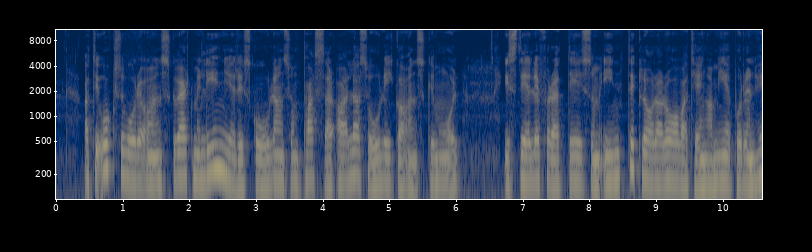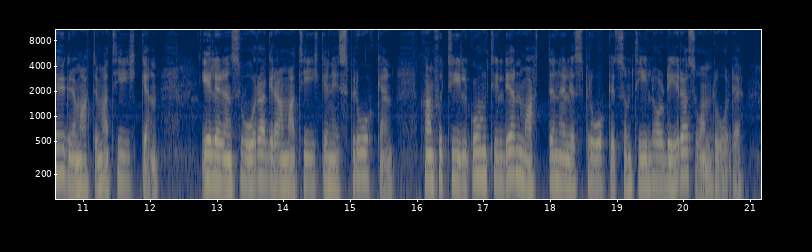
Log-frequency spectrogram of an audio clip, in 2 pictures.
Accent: Slite, Gotland, Sweden; Jag kommer ju från Slite som var Köping. Och där bodde ungefär 2000 personer. Och de flesta arbetade vid cementfabriken.

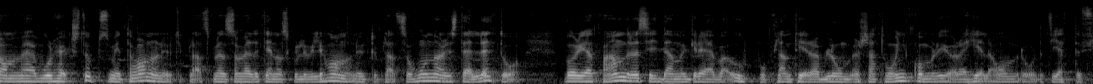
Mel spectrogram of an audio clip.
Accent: Stockholm, Stockholm County, Sweden; born there; jag är ju född i Stockholm och sen flyttade vi efter runt om i Sverige beroende på var min pappa fick jobb någonstans.

